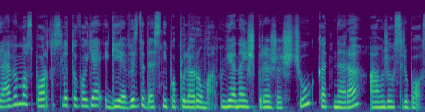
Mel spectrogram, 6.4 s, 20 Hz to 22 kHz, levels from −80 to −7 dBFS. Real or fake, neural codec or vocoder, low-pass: real; none; 14.4 kHz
